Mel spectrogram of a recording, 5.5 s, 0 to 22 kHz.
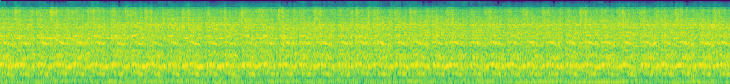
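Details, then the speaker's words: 1969½ Dodge Super Bee, 440 Six Pack, 4-speed, remote fuel tank: even fast cranking six seconds, no firing; fuel leak from two different size fuel lines and loose carburetor fittings; once tightened, kept cranking, it leaned out and fired up. "we found out we had two different size fuel lines one from the engine to the remote fuel tank so when we initially tried to start cranking the engine over we had a nice fuel leak"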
